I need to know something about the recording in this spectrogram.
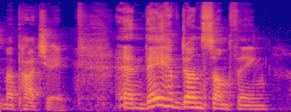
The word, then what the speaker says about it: Mapache: by the band mapache that comes from a Spanish word for raccoon so I am gonna be pronouncing it that way I believe John Wayne would pronounce it my patch but we're gonna pronounce it my patch a and they have done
